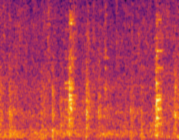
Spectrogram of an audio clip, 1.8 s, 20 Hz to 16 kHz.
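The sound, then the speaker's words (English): Steady rumble of a Children's Railway train carriage, a line run entirely by kids aged 10 to 14 and operating since 1948, rolling along rails, with dense low-end noise and faint rhythmic clatter, heard from inside the car at moderate, constant loudness. “Are you enjoying the train ride?”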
